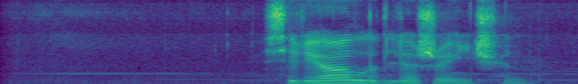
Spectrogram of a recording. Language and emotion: Russian, neutral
